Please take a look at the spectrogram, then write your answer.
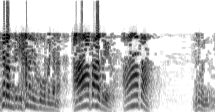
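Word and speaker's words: אבא: 그 사람들이 하나님을 보고 뭐냐면 아바 그래요. 아바. 여러분 이 아바라는 뜻이 뭐냐면 아버지 아빠라는 뜻이에요. 발음이 비슷하죠. 우리는 아빠, 그 사람들은 아바 이렇게 부르죠.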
